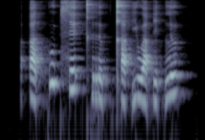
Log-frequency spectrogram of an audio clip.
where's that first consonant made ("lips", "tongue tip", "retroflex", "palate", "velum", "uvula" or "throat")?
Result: throat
